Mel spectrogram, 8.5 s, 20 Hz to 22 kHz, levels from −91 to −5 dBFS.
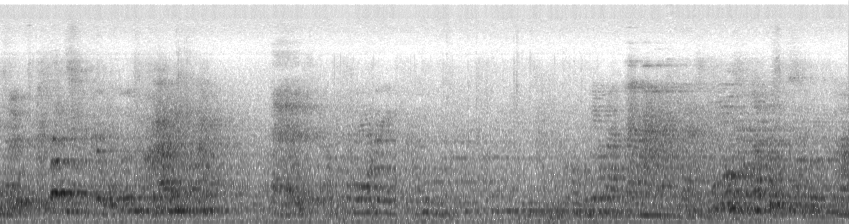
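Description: From 3.33 to 6.00 s, packets kept arriving lost or late, repeated packet loss, with close to twenty holes patched by stretching the preceding sound. Roughly half a second is filler and about a third of a second simply missing, so the sound turns choppy and robotic.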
